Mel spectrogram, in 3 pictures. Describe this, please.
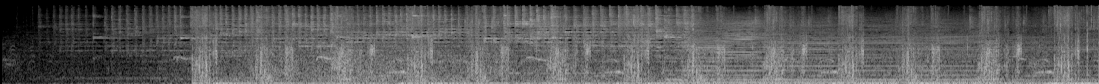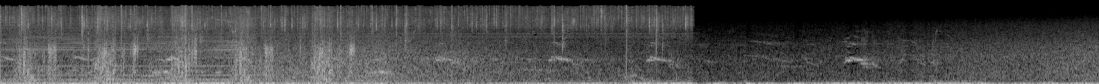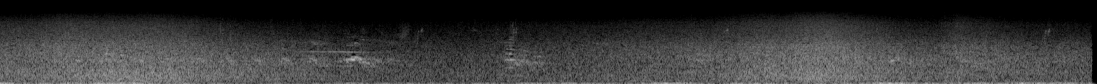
SonicPostcard HD Heidi&Hetty
Here is Heidi & Hetty's composition, Heidi and Hetty worked realy hard on this, they made some fantastic recordings and have edited this really well. They have used some sound effects in here but not many - Have a listen and see what you think. Can you identify the sounds and which ones were effected?
humprhy-davy, sonicpostcard, cityrings, Heidi, Hetty, UK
